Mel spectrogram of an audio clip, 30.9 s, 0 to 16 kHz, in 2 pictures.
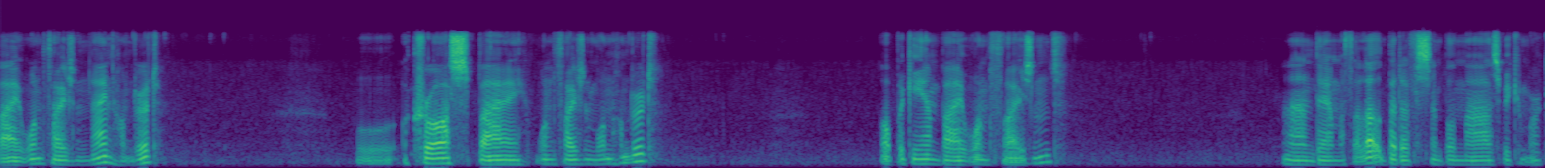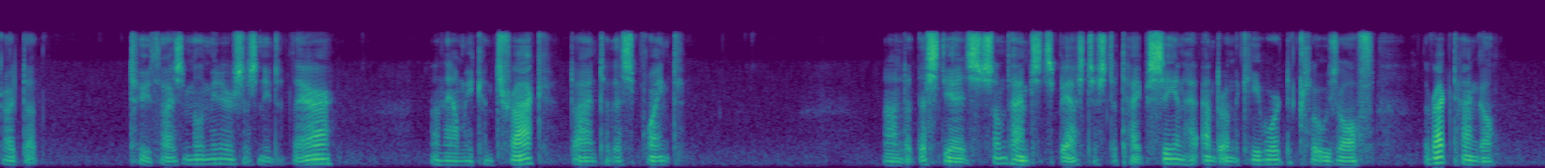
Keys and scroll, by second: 1.8 Return, 6.8 Return, 11.4 Return, 17.7 Return, 27.2 Return.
